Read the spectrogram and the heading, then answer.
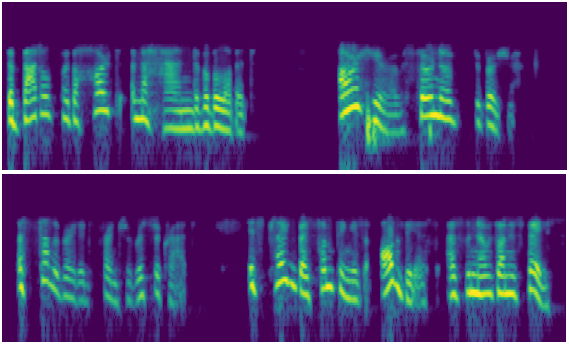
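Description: A woman delivers theatrical scripted narration for a comedy, with lively rises and falls and a husky tone. The sound is dry and phone-like, with music behind her. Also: mid-range voice, dry recording.

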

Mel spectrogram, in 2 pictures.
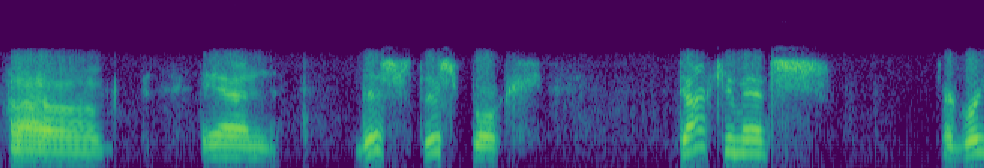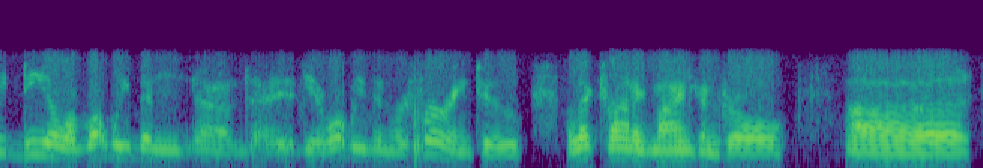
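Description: A man hosting a radio talk show, lecturing in a deliberate, halting way. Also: medium pitch, no echo. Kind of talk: talk radio lecture, partly read aloud. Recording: tinny, phone-like radio line.

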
